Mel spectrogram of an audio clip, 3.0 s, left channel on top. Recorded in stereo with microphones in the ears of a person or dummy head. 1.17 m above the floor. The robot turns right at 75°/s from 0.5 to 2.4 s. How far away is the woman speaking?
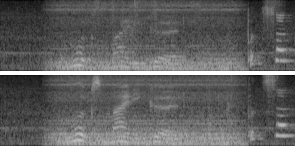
About 1.5 m.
